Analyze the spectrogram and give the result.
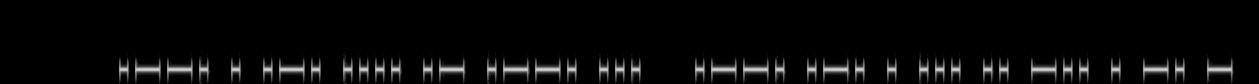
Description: Morse code, heard as a keyed tone, about 16 wpm, 700 Hz. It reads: PERHAPS PRESIDENT
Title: Pangram Challenge v2 - 15wpm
